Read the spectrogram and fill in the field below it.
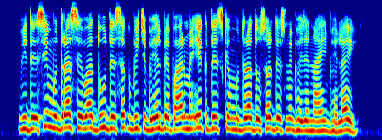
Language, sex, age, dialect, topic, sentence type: Maithili, female, 60-100, Southern/Standard, banking, statement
